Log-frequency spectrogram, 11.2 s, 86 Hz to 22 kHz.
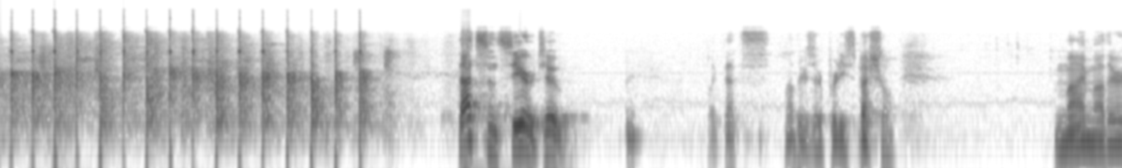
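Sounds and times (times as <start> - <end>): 
applause for the mothers on Mother's Day morning: 0.0 - 3.8
speech: 4.6 - 5.8, 7.2 - 9.3, 10.5 - 11.2.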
